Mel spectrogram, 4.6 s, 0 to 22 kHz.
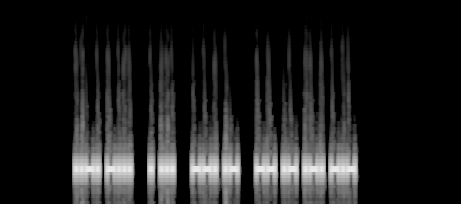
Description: Morse code, heard as a keyed tone, about 49 wpm, 700 Hz. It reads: FB ES GA MARK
